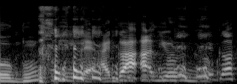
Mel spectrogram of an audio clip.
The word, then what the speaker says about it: Ogunkunle: Ogunkunle. Yes. Pronounced correctly. Ogunkunle.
